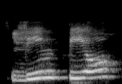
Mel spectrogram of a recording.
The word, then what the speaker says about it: limpio: Limpio, again, we have I-O, and you have to pronounce both. yo, limpio. And here in tranquila, remember that QUI always in Spanish works as key, okay?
